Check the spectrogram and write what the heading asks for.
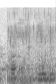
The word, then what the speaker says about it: कसूरी: मैं हमेशा प्रोनाउंसिएशन गलत बोल देती हूँ, गलत कर देती हूँ, कसूरी मेथी बोलना होता है हमेशा, कसूरी कसूरी।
